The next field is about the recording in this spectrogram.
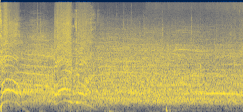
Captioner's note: audience booing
